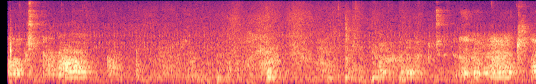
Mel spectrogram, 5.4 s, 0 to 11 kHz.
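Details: Chihuahua puppies from the 2012 litter of Mia and Bacardi giving soft, whiny whimpers, short tonal squeaks rising and falling over a quiet indoor background, with some faint murmuring.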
